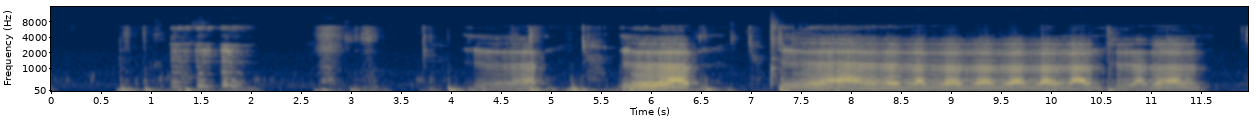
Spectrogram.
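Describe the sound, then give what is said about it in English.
A voice makes a few short guttural bursts, then holds a loud, buzzy, low drone for about four seconds, imitating a didgeridoo, with a brief spoken word at the start. “You sound like a didgeridoo.”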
